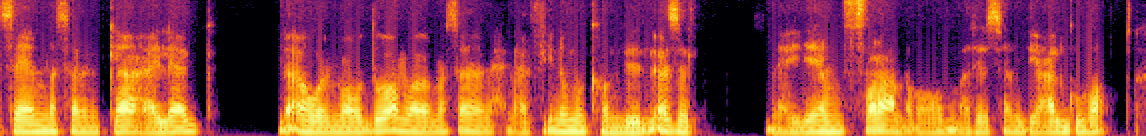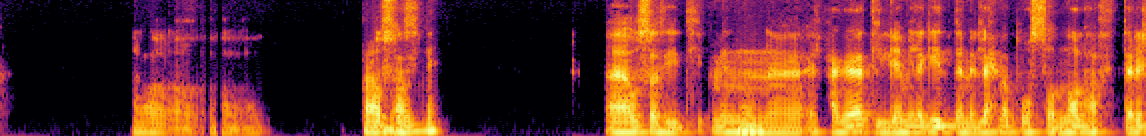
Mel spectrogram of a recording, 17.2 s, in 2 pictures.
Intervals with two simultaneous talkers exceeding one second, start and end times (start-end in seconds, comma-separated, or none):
none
